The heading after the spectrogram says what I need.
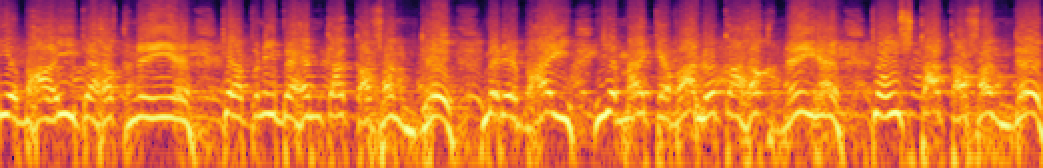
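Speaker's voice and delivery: loud preaching exhortation; full-voice sermon admonition; preaching at full force. Acted. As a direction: call out to the brothers with force.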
